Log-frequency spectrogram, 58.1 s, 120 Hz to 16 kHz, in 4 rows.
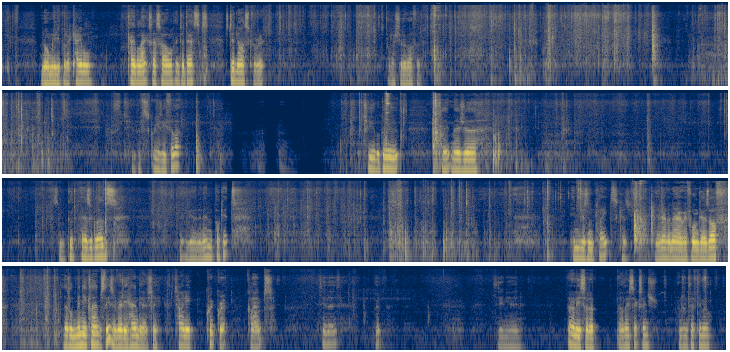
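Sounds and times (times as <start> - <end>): plastic bag rustling: 3.8 - 16.0, 24.0 - 45.8
fabric bag rustling: 5.0 - 13.0
tools clattering: 8.5 - 9.2, 21.3 - 22.6, 36.0 - 40.8.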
